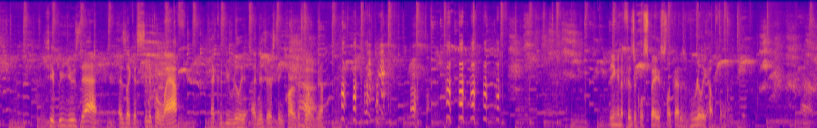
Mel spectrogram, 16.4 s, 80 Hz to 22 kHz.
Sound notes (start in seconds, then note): 7.1 parrot chirps twice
